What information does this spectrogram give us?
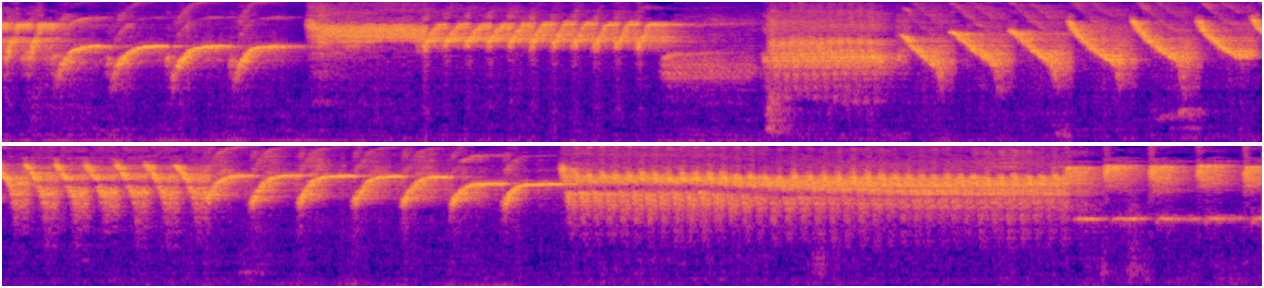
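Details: Canary song meant for training young birds: varied phrases of quick upslurred whistles, fast chattering rolls and long buzzy trills, switching pattern every one to two seconds, with sharp high notes at the end.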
